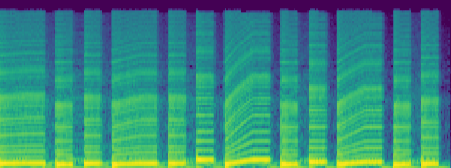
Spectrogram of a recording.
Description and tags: Even more loops made with software synth and drum machine and mastered in cool edit. Tempo and instrument indicated in file name and or tags. Some are perfectly edited and some are not.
